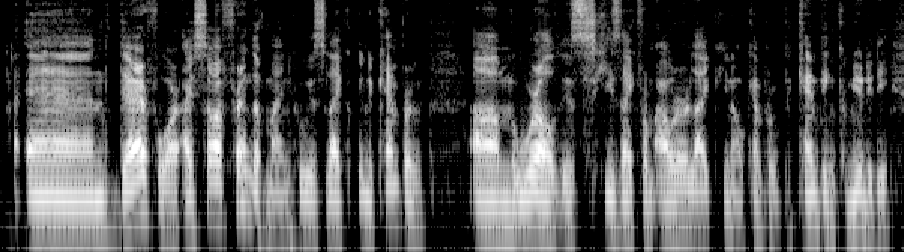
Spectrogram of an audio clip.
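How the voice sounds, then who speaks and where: In a Polish accent, a man with a fairly low pitch talks with ordinary pitch variation. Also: moderate pace. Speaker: van conversion company founder. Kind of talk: interview. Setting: company office.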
